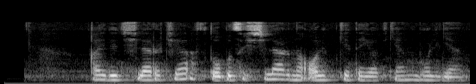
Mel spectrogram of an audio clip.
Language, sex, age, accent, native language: Uzbek, female, 12-17, Toshkent viloyati, Uzbek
